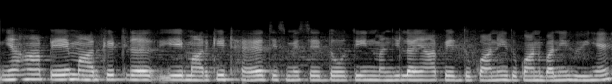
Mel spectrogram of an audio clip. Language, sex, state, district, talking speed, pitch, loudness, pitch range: Hindi, female, Bihar, Patna, 175 wpm, 205 Hz, -15 LUFS, 200-215 Hz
